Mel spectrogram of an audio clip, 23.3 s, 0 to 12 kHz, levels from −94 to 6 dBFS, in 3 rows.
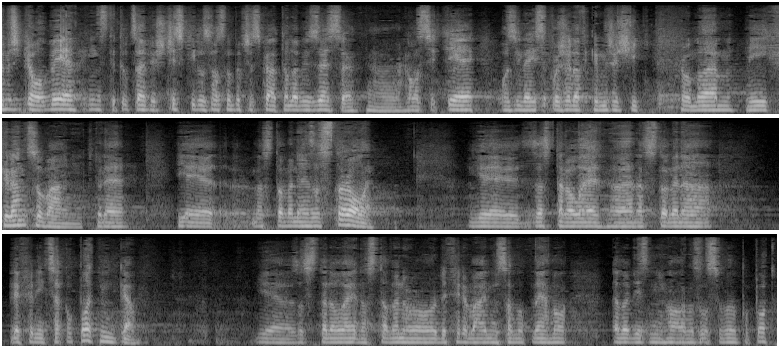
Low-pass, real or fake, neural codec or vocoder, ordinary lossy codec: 10.8 kHz; fake; codec, 24 kHz, 0.9 kbps, WavTokenizer, medium music audio release; AAC, 32 kbps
